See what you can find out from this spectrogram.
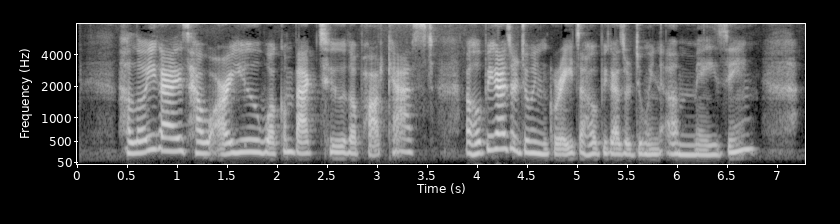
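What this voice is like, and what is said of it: Slightly raspy voice. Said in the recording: “my voice is not 100% back. I feel like it's back, but when I talk a lot, I still sound kind of raspy.”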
